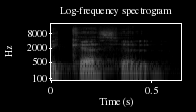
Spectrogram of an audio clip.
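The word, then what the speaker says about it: castle: او ما عدا ساند كاسل ساند كاسل قلعه رمليه وكلمه كاسل التي سايلنت لا تنطق سن سكرين سكرين سكرين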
